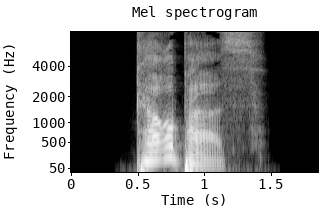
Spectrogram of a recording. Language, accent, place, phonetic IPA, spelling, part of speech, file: German, Germany, Berlin, [ˈkœʁpɐs], Körpers, noun, De-Körpers.ogg
- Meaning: genitive singular of Körper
